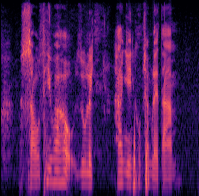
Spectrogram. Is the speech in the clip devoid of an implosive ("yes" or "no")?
yes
